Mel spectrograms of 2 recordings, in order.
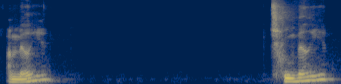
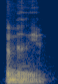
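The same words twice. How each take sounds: First: "A million?" asked with a rising tune; "A million?" lifted at the end like a question. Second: "a million." dropped low and soft with a falling tune; "a million." closed off in a low fall; settled statement. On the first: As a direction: float "A million?" up as a guess. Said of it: "Let's call it a million". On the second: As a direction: settle it, "a million." said lower and quieter. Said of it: "Let's call it". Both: Shown as a demonstration.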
